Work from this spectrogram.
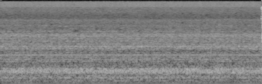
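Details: Replacement diesel heater on first test at the allotment: quiet, even fan rush with a faint steady combustion hum, no pulsing or sputter; the heater is running normally.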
